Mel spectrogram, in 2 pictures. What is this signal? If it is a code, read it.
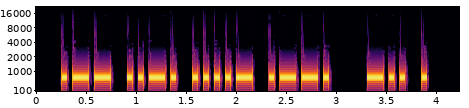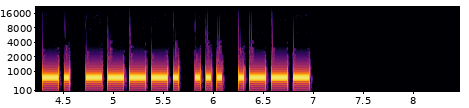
Morse code, heard as a keyed tone, about 22 wpm, 700 Hz. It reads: WF4P DE N9SJ
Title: USA Callsign DE Callsign - 4 Characters - 22wpm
